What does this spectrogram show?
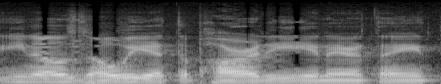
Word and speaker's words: Zoe: who mispronounced her name calling her joey with a j instead of zoe with a z and so but they're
